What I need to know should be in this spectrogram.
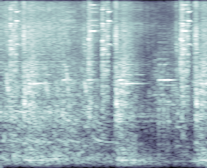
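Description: A shotgun fires with sharp blasts.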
